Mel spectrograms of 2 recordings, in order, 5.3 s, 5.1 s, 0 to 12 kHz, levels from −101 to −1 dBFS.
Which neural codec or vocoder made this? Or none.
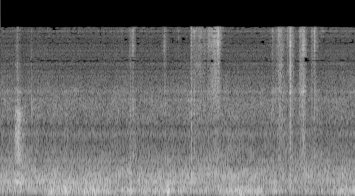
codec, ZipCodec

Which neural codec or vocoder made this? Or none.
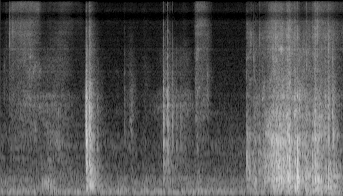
autoencoder, DAC-VAE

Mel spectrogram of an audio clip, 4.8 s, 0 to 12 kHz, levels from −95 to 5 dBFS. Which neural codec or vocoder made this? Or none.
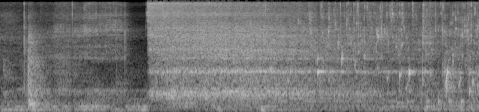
none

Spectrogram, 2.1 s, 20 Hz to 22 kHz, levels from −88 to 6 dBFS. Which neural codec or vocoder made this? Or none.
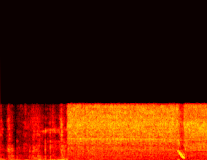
vocoder, WaveNeXt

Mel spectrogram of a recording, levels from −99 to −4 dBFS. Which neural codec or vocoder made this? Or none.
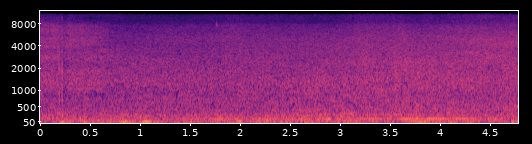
none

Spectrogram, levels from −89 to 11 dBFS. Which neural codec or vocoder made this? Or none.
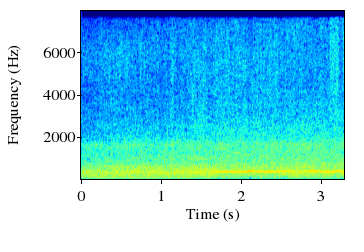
none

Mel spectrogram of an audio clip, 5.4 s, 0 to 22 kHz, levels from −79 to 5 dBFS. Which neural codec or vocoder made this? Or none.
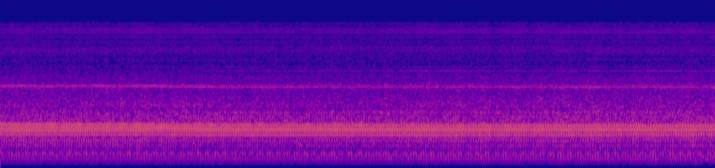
none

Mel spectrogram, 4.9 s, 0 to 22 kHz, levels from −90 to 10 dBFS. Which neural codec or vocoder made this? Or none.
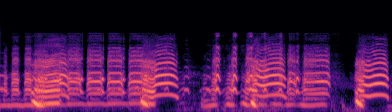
autoencoder, DAC-VAE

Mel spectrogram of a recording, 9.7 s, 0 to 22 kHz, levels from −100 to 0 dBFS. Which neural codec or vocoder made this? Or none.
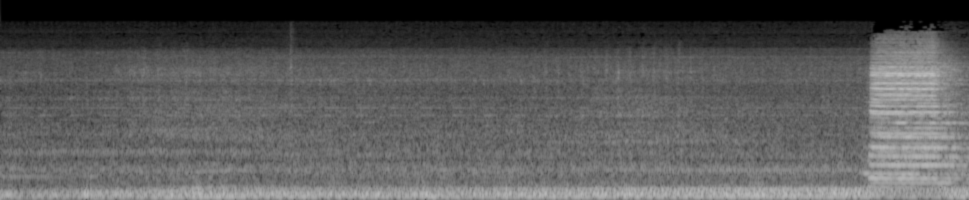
none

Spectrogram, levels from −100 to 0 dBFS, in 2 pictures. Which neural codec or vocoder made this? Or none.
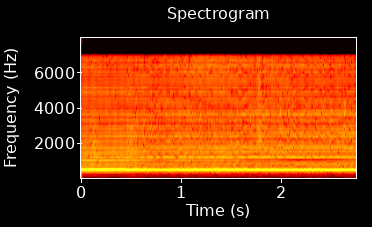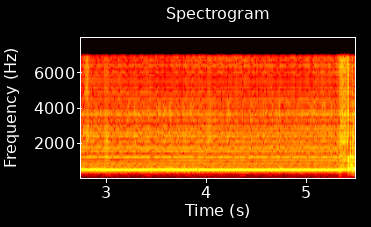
vocoder, BigVGAN v2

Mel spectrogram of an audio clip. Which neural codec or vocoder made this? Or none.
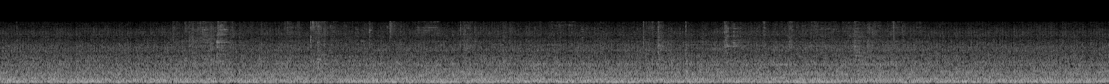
none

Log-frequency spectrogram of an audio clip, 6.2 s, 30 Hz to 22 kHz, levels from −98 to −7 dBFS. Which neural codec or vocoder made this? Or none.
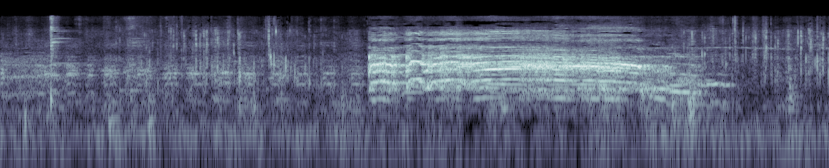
none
